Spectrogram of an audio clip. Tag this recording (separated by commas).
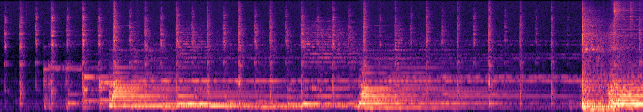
Music, inside a small room, Musical instrument, Keyboard (musical)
